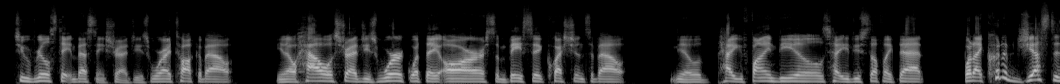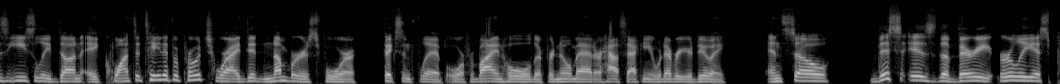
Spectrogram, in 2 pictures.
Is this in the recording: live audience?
yes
